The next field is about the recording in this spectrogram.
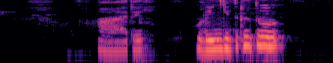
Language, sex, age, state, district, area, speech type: Santali, female, 30-45, Jharkhand, Seraikela Kharsawan, rural, spontaneous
